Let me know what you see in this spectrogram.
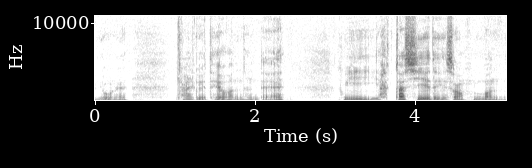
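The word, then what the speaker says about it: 秦: 본전에 보시고 있는 분이이 진씨이 하다 씨라고 하네요.이 진씨임을 알 수가 있습니다. 이제이 진씨 우리나라에는 진씨이죠.네 네. 하다시라고 발음을 합니다.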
